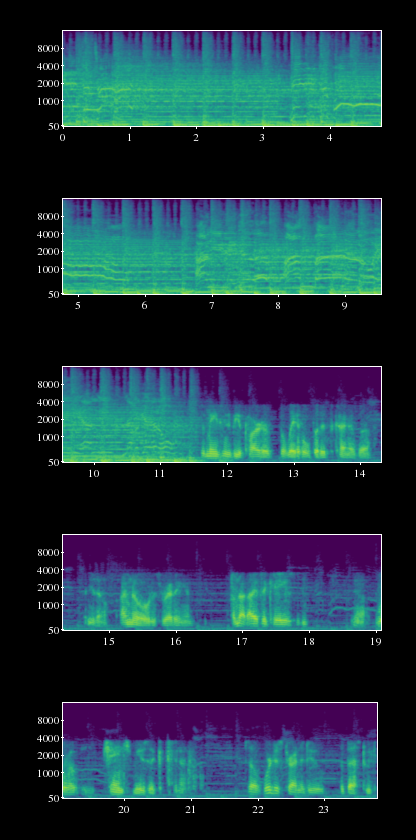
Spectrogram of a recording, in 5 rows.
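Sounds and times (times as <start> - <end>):
loud full-band soul song: 0.0 - 23.7
speech: 11.8 - 18.1, 18.7 - 23.7.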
